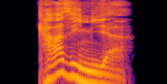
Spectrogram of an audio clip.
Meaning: a male given name from Polish, equivalent to English Casimir
- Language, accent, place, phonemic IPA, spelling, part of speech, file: German, Germany, Berlin, /ˈkaːzimiɐ̯/, Kasimir, proper noun, De-Kasimir.ogg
